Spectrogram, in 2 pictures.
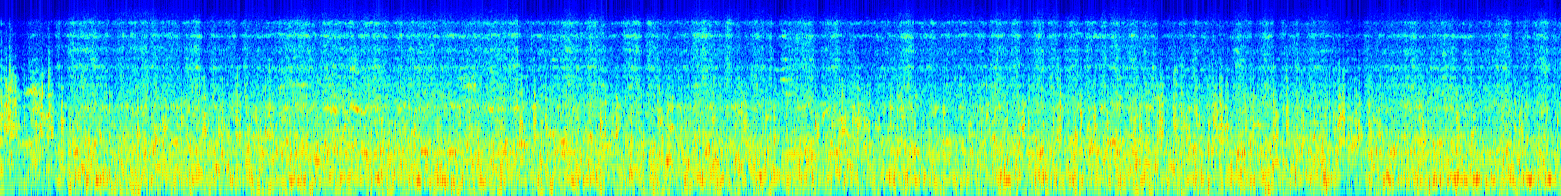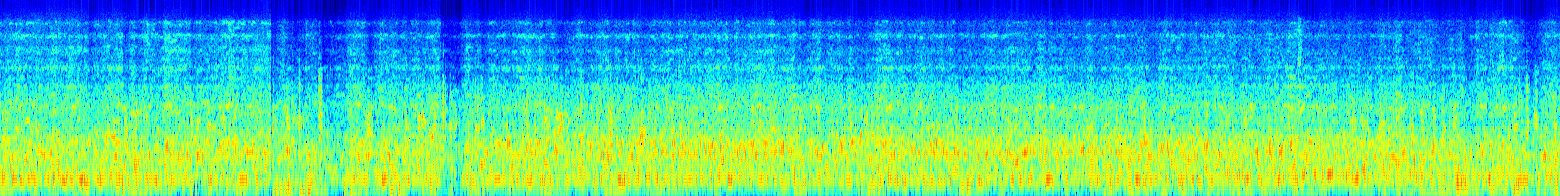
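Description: Mariazell Railway narrow-gauge electric train running through a tunnel, heard from the train's window: a loud, steady rumble of wheels on rails and rushing air thrown back by the close tunnel walls, dipping briefly twice about two-thirds of the way through.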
